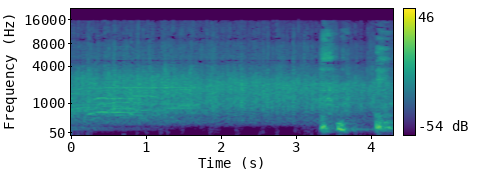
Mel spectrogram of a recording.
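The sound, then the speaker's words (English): A crowd claps steadily in a dense wash of applause as a teaching screen is brought out, with a few brief voices breaking through near the end. “Y'all give it up for the screen as it comes.”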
